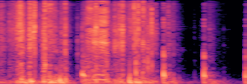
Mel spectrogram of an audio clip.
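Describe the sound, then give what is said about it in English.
Paper being wadded up, a dense run of crisp crinkling and crackling that comes in bursts, then trails off into a few last scrunches before going quiet. “I'm now wadding up the paper.”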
